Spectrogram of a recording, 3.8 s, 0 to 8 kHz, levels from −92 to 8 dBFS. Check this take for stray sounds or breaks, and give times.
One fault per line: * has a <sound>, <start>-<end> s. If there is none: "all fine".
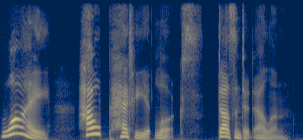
all fine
